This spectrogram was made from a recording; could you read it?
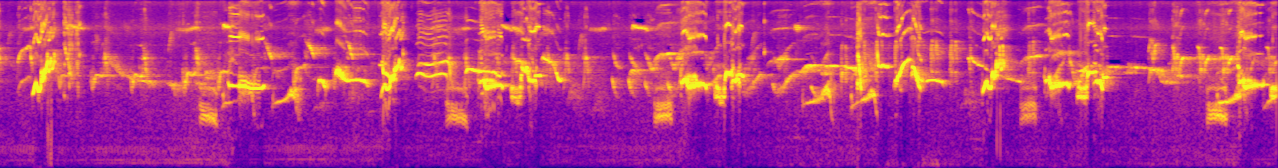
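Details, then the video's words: Extended oriental magpie-robin song to raise other birds' emotion: energetic, varied whistles and chattering trills in repeated bursts roughly every second, with a soft low hum in the background. "NAIKAN EMOSI BURUNG KACER ANDA"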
